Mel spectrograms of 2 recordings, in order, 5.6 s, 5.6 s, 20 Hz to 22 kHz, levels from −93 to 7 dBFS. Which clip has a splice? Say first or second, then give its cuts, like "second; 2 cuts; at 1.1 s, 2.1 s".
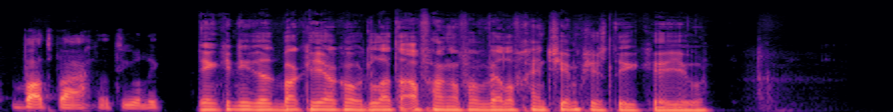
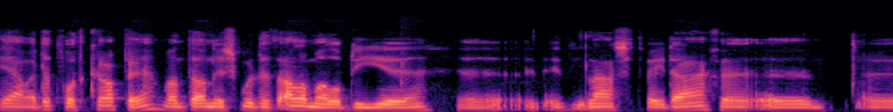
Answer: first; 1 cut; at 1.0 s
